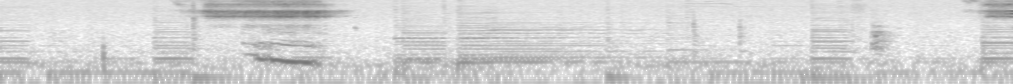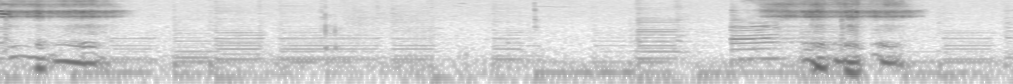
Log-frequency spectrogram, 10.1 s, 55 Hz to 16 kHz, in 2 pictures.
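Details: Cat snoring during sleep, described as sounding human-like: three snoring breaths about four seconds apart, roughly 15 a minute, over steady background music.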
